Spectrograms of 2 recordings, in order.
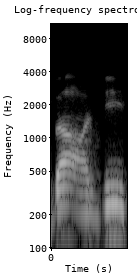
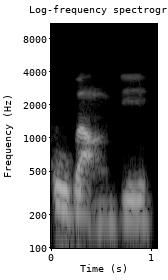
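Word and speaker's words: بعد: Wan nasara awliya ba'dum awliya ba'di. Bukan ba'di. Dimatikan saja. Awliya ba'd. Bukan ba'di. Ba'd. Ba'dnya di setengah disebutnya.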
